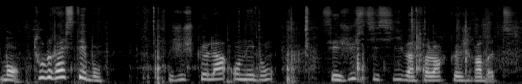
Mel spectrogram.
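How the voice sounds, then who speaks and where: With lively intonation and a fairly high pitch, a woman keeps a moderate pace. She takes long, frequent pauses. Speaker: craft tutorial youtuber. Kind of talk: tutorial. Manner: casual, chatty with fillers.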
